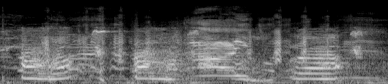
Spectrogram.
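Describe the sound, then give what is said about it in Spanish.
A voice imitates a donkey's bray in three or four loud, drawn-out honking calls that rise and fall in pitch, with short breaths between them. “No, ten cuidado porque creo que el burro te quiere vacunar a ti ahora.”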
